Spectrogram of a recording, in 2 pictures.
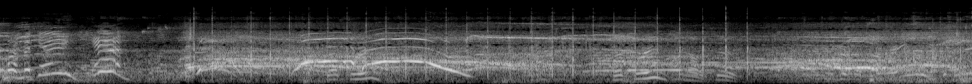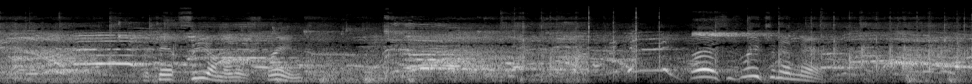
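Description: Basketball play on a hardwood gym court: the ball bouncing as it is dribbled, short sharp squeaks from shoes on the floor throughout, and voices calling out.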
